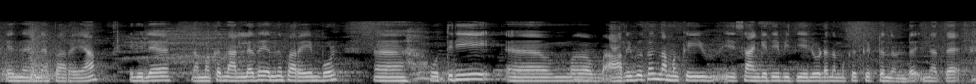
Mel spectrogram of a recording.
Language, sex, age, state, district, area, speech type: Malayalam, female, 45-60, Kerala, Kollam, rural, spontaneous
